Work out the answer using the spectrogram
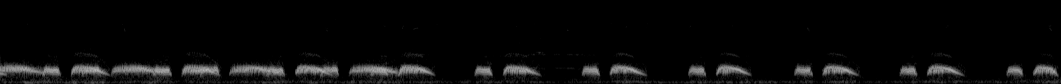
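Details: Spotted dove lured by a decoy and ready to fight, with two birds nearly fighting one. Low, hollow coos come in steady pairs, a short note then a longer falling one, repeated about once a second without pause.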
